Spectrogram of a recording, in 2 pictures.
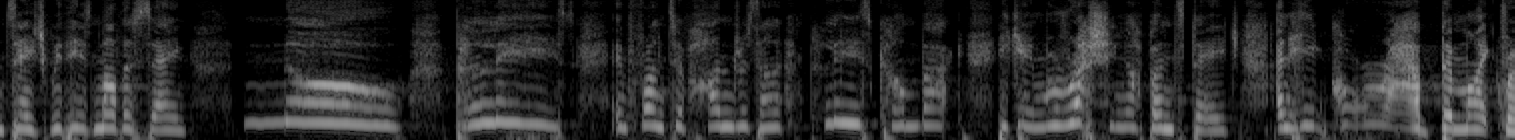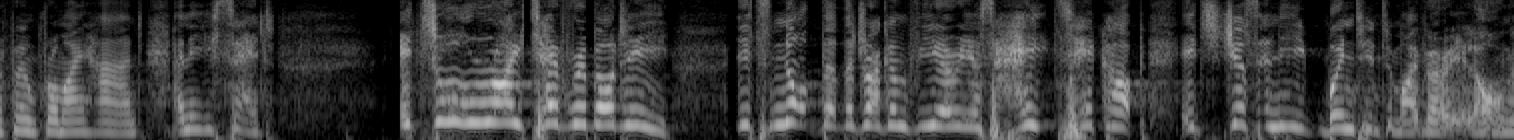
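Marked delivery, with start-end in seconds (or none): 1.8-3.6 high, pleading mother's cry; mother calling her son back. Retold or imitated. 5.0-6.0 pleading mother. Retold or imitated. 11.9-17.4 put-on high and loud, a boy reassuring the crowd; little boy on stage calming the audience, loud and high; excited boy announcing.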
